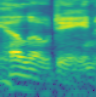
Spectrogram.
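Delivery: very deep voice kept soft. Misha demonstrating the voice he used for his role: Castiel voice. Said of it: "the my Castiel voice".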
